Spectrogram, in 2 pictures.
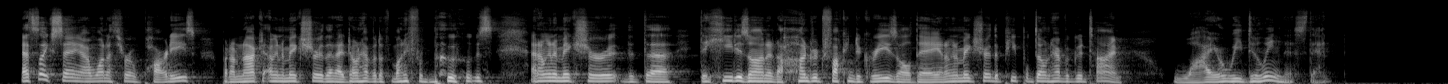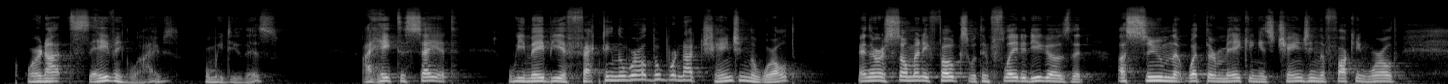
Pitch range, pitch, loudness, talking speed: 130-160 Hz, 145 Hz, -23 LUFS, 220 wpm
